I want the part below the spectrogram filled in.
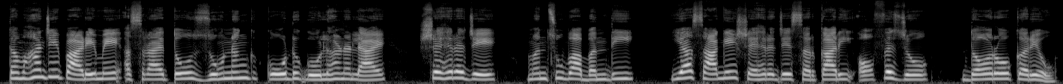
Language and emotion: Sindhi, neutral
